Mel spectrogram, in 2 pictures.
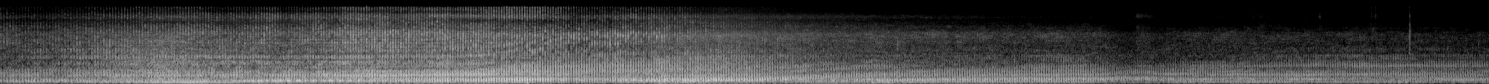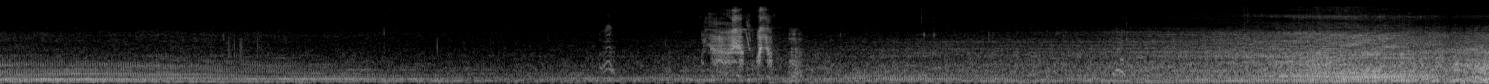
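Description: A motor vehicle passes on the road: its engine grows louder over the first few seconds, then fades away slowly. A brief cluster of sharp clicks comes about two-thirds of the way through, and another vehicle is heard approaching near the end.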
